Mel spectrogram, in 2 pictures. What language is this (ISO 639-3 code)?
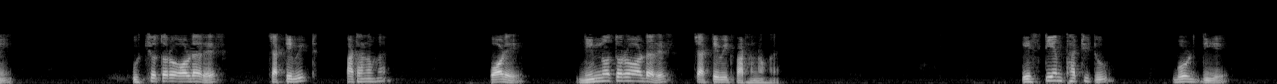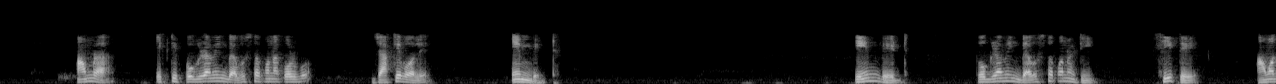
ben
